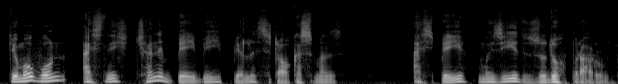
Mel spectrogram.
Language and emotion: Kashmiri, sad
